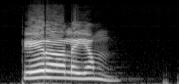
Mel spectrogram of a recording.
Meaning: cathedral
- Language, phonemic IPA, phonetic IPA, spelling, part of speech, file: Tamil, /peːɾɑːlɐjɐm/, [peːɾäːlɐjɐm], பேராலயம், noun, Ta-பேராலயம்.ogg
